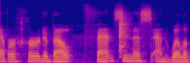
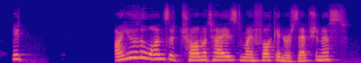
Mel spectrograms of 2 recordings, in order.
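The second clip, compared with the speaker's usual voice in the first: bewildered, confused halfling voice, pitched up; 6 semitones higher, 3 dB louder than usual. Voicing a confused halfling behind the desk: confused halfling voice. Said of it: "he seems very confused, and he goes".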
